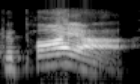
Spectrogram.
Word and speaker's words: Papaya: Papaya is pronounced with an I. Papaya.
